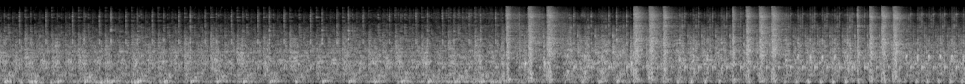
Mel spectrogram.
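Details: S1125 single-cylinder diesel after repairing a hard knock that began when it ran out of oil: even, steady idle thumping with no knock left and good oil indicator; normal idle.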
